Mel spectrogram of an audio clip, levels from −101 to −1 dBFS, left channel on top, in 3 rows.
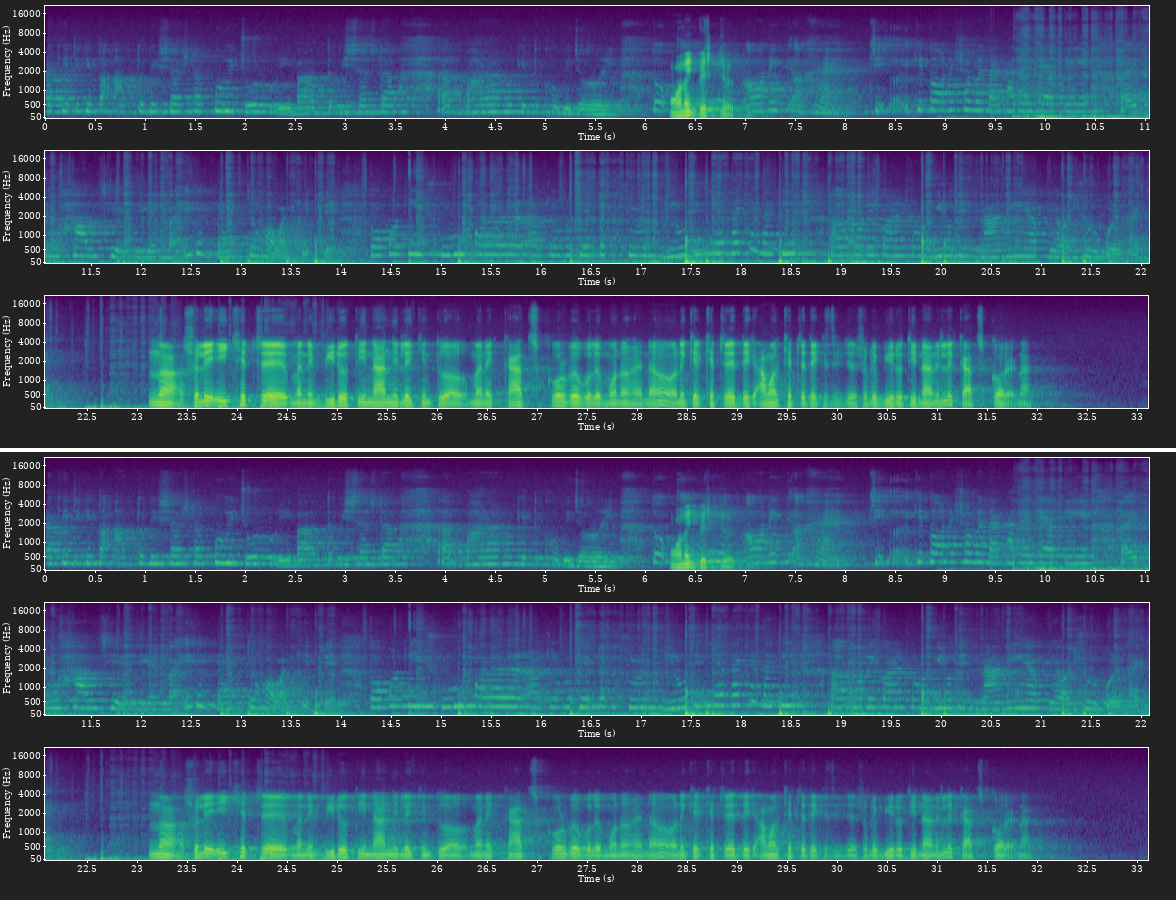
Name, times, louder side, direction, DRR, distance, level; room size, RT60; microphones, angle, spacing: voice 1, 0.0-22.3, right 1 dB, 5° right, -5 dB, 2.4 m, -41 dB
voice 2, 6.2-6.9 23.1-26.9 27.1-32.0, left 4 dB, 45° left, 18 dB, 0.6 m, -24 dB
Writing, 8.9-26.0 26.3-26.7, equal, 20° left, 1.8 m, -37 dB
21.5 x 20.5 x 9.7 m, 1.4 s
head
